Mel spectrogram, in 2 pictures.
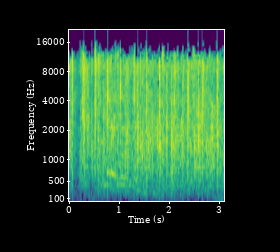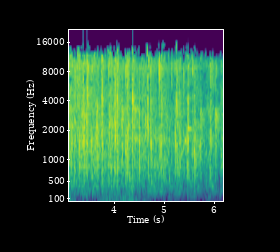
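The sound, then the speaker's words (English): Audience applause in Brussels during a street interview, a loud, dense run of clapping that fills the whole clip, with a voice speaking faintly over part of it. “There was a round of applause there in the audience.”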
